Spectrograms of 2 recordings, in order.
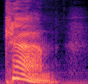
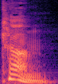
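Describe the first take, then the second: First: It is said slowly with a full vowel. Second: It is said quickly with a reduced vowel.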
